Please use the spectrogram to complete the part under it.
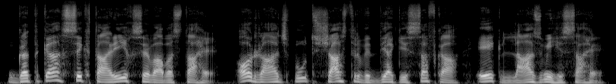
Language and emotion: Urdu, neutral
